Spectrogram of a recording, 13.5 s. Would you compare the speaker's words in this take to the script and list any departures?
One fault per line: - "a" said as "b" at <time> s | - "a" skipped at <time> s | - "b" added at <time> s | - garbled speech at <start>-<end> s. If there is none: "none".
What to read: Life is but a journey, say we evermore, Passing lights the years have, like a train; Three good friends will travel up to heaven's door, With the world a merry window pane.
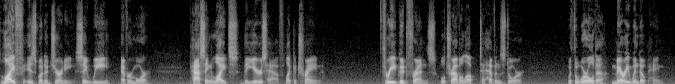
none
